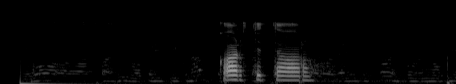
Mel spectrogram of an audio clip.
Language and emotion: Russian, neutral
